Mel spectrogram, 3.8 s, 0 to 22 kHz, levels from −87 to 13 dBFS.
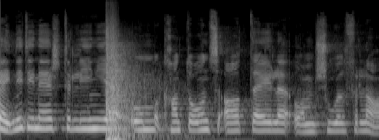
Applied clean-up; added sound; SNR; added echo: none; Gunshot, gunfire; 5 dB; none.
